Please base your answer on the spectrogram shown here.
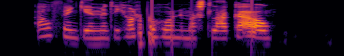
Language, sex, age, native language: Icelandic, female, 12, Icelandic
